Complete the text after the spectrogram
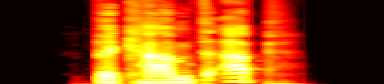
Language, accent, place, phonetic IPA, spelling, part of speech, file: German, Germany, Berlin, [bəˌkaːmt ˈap], bekamt ab, verb, De-bekamt ab.ogg
- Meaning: second-person plural preterite of abbekommen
